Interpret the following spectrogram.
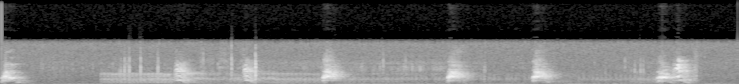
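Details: Chihuahua standing in a bay window barking at a crowd at the school bus, while a second dog barks from the floor; short sharp barks recur roughly every second, with a few tighter double barks between them.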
